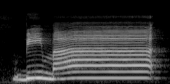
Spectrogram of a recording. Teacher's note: میم ساکن کے بعد با، میم ساکن کا احفا ہے، میم کے اوپر غنہ کریں گے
